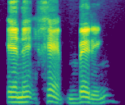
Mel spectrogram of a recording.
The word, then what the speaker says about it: Behring: De Behring, que ya dije cómo se escribe, B-H-R-I-N-G, Behring, Emil von Behring, que fue el descubridor de las antitoxinas.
